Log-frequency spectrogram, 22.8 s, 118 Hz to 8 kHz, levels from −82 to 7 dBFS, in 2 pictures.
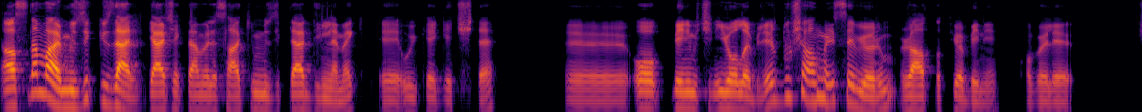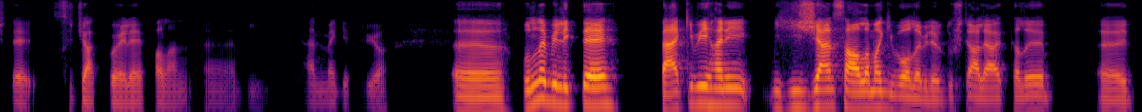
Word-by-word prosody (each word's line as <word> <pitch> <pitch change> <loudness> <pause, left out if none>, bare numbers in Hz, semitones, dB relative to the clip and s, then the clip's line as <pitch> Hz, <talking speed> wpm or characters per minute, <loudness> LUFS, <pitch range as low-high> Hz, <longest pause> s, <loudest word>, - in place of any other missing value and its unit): Aslında 145 - 0
var, 210 - +8
müzik 135 +10 -6
güzel. 150 -11 +3
Gerçekten, 120 -1 0
böyle, 115 -1 -8
sakin 115 +2 -6
müzikler 115 +1 -4
dinlemek, 100 -1 -9
eee, 95 0 -10
uykuya 105 0 -13
geçişte. 95 - -11 0.7
Iıı, 95 0 -11
o 125 -1 -4
benim 125 -1 -2
için 120 +1 -13
iyi 125 +1 -4
olabilir. 125 +9 -4
Duş 210 -1 -8
almayı 180 -2 -4
seviyorum, 130 -9 -5
rahatlatıyor 110 0 -5
beni. 90 +1 -12 0.3
O, 90 0 -19
böyle, 90 -1 -9 0.7
işte, - - -13 0.2
sıcak, - - -10
böyle, 85 +1 -7
falan, 80 +2 -14 0.2
eee, - - -27 0.4
bir - - -38 0.4
kendime 85 +1 -20
getiriyor. - - -22 0.7
Eee, 105 -1 -1 0.2
bununla 175 +6 +3
birlikte 150 -1 +7 0.4
belki 125 +6 +5
bir, 160 0 +5
hani, 150 -1 +2
bir 130 -1 -14
hijyen 130 +3 +4
sağlama 130 -1 +5
gibi 120 -3 -8
olabilir. 95 -3 -2
Duşla 105 +1 -7
alakalı, 105 +2 -3 0.5
ııı, 95 -1 -6
115 Hz, 125 wpm, -21 LUFS, 100-140 Hz, 0.7 s, var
